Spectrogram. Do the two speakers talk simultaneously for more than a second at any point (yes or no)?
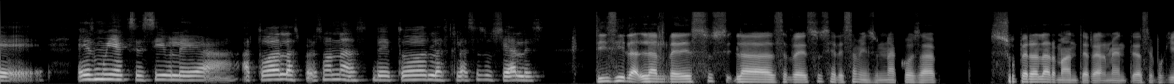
no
